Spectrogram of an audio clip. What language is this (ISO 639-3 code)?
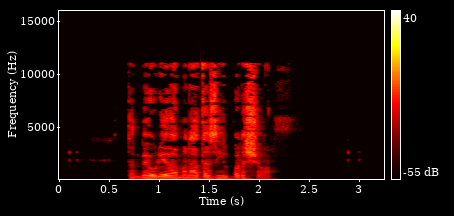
cat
